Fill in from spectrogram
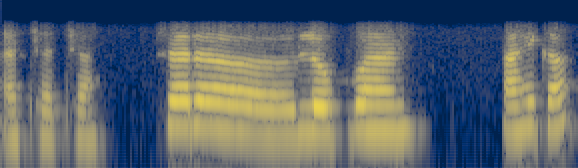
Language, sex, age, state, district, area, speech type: Marathi, female, 30-45, Maharashtra, Buldhana, rural, conversation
